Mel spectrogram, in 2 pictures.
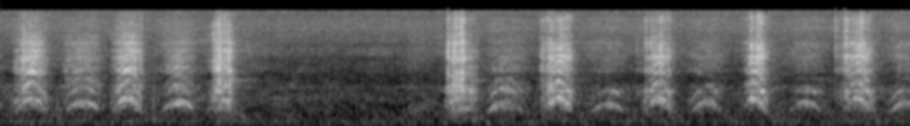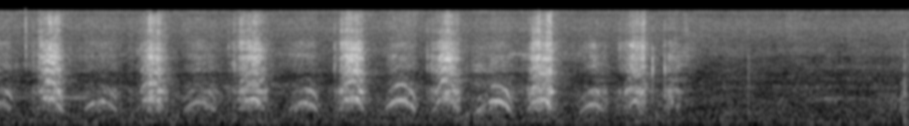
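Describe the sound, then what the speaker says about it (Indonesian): A hand saw rasps back and forth in steady rhythmic strokes, a short burst, a brief pause, then a longer run of even strokes, close up. "Di sini saya menggunakan gergaji."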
